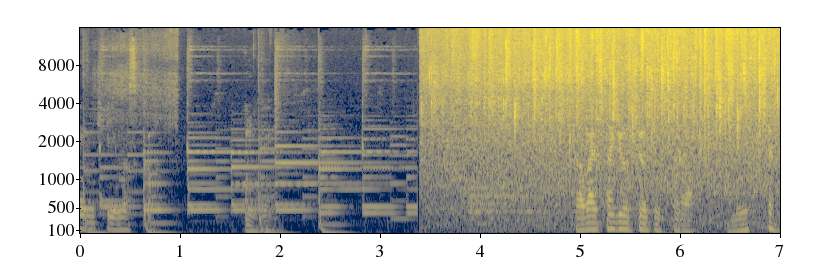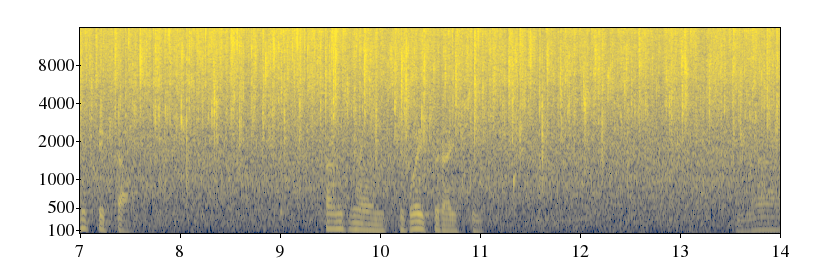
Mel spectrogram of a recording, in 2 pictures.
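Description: Rain falling on a wet concrete patio and shrubs: a loud steady hiss of dense patter that cuts in suddenly about three seconds in, after a short stretch of background music. A low voice sounds briefly over the rain three times.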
